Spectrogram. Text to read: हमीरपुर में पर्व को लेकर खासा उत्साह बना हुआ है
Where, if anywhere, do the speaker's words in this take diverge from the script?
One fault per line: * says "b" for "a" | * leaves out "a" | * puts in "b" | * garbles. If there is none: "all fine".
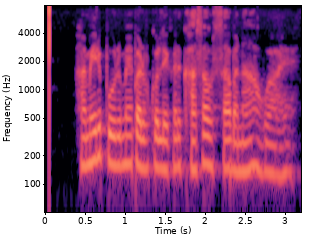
all fine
